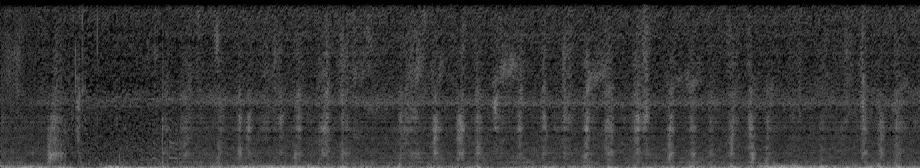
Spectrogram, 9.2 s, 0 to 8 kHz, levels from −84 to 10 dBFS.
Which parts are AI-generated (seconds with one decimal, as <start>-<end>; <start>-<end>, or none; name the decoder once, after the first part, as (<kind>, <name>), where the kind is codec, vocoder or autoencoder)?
0.0-0.6 (vocoder, Vocos); 1.8-9.2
